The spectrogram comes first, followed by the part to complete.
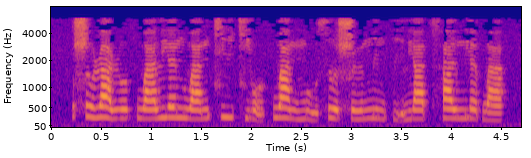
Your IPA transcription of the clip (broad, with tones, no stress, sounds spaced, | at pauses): ʂ ɤ˥˧ ɻ ä˥˩ ɻ ɤ˧˥ k w ä˧˥ l j ɛ˥ n w a˧˥ n t͡ɕ i˥ t͡ɕ j o̰˨˩ ʊ̯ k w a˥˩ n m ṵ˨˩ s ɹ̩˥˩ ʂ ɻ̩˧˥ n̪ i˥˩ n p ḭ˨˩ l j ä˥ t͡sʰ a˥ ɪ̯ m j ɛ˥˩ p w ä˩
